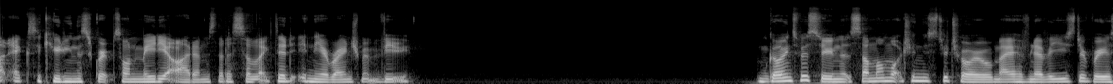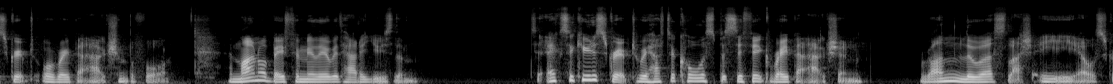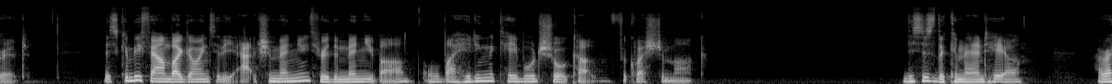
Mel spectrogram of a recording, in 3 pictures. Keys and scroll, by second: 29.3-31.6 typing.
